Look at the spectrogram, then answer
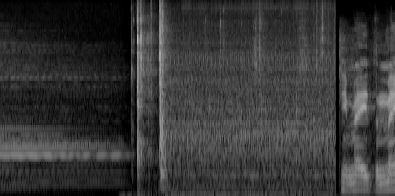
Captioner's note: film reel spinning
